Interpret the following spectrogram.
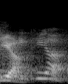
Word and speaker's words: IKEA: The right pronunciation of IKEA is IKEA.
